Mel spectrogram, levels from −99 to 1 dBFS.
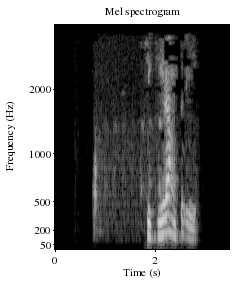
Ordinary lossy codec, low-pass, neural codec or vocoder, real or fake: MP3, 16 kbps; 3.6 kHz; none; real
